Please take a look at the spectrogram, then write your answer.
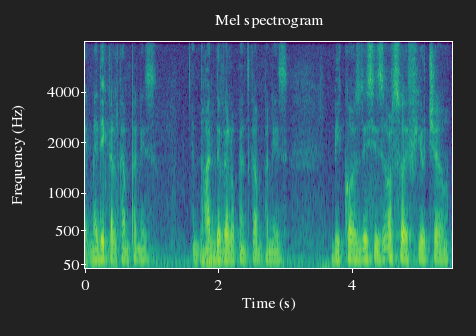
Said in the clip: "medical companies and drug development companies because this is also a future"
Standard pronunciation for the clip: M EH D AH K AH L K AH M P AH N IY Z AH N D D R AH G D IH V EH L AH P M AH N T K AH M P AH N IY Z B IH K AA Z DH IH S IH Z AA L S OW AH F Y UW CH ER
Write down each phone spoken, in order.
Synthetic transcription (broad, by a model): M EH D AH K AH L K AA M P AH N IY Z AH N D D R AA G D IH V EH L AH P M AH N T K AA M P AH N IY Z B IH K AA Z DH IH S IH Z AA L S OW AH F Y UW CH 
